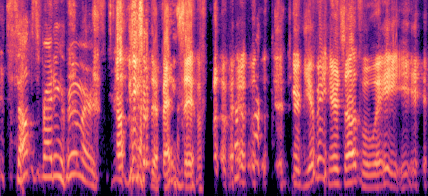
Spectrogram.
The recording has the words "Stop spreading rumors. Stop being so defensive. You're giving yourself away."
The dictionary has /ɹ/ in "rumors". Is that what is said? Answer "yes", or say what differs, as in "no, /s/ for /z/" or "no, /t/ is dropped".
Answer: yes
